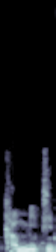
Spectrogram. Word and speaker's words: committee: Commonly and I repeat, mispronounced as committee. But that O after C takes what we call a schwa, a weak vowel sound.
